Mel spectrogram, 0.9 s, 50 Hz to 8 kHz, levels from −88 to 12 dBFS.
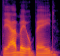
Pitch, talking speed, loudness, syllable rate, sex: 115 Hz, 200 wpm, -18 LUFS, 5.8 syllables/s, male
